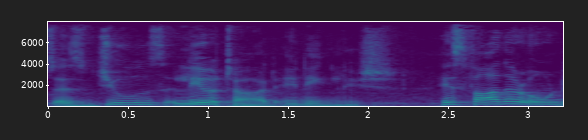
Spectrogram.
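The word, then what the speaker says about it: Jules Léotard: inventing the flying trapeze act his name is pronounced as jules leotard in english his father owned a gymnasium and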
